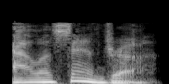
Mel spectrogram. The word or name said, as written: alessandra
